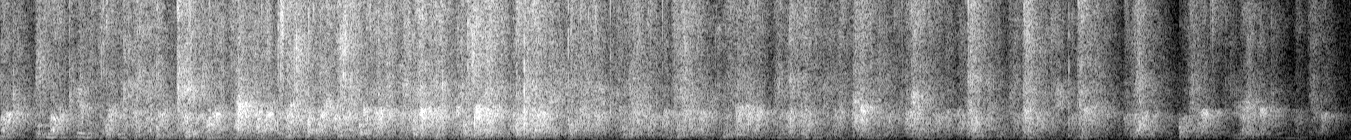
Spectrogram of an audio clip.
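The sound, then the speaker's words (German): An audience in Kassel applauds steadily for two invited critical social scientists, dense overlapping claps lasting several seconds before beginning to thin and fade at the end. No one speaks. “Das ist ein sehr wohlgesonnenes Publikum, das ist gut.”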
